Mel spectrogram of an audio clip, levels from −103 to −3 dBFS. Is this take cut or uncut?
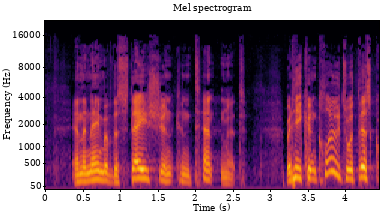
cut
